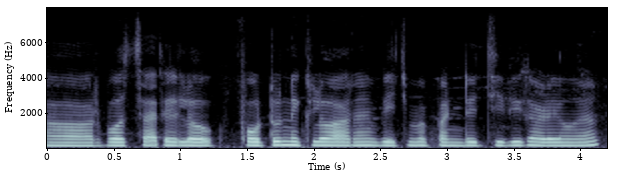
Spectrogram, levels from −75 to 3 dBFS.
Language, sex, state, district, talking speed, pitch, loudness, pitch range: Hindi, female, Haryana, Rohtak, 230 wpm, 185 Hz, -16 LUFS, 175-185 Hz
